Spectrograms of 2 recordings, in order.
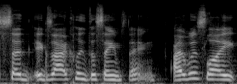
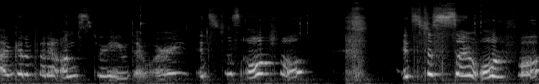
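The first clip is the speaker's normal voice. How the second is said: very high-pitched, crying with laughter; 10 semitones higher, 3 dB quieter than usual. Apologizing to viewers while trying to explain an awful image: laughing so hard while talking. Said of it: "I'm crying".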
